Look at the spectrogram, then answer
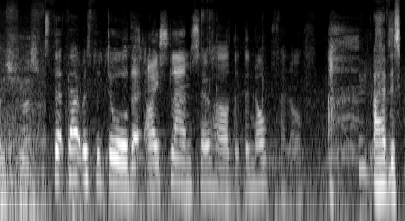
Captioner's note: laughter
